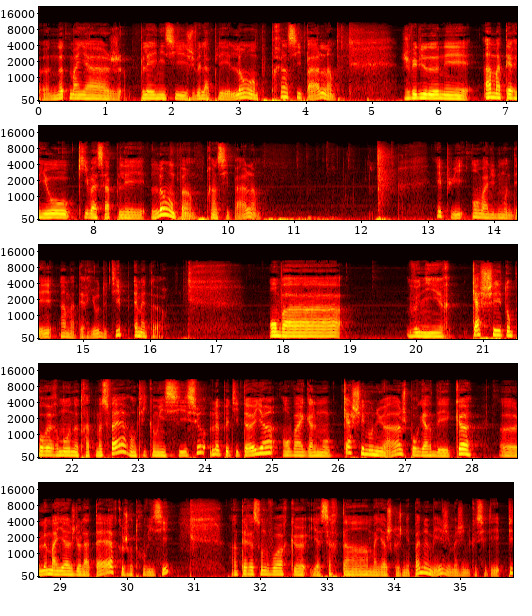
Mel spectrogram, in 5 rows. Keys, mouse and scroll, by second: 5.9 click, 13.3 click, 16.5-18.0 scroll up 1, 19.1 click, 22.3 click, 25.9 click, 27.0 right click, 28.1 click, 30.2-31.3 scroll down 1, 31.3 click, 31.3-31.8 scroll down 1, 32.2-33.0 scroll up 2, 33.4-33.8 scroll down 1, 33.8 scroll down 1.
